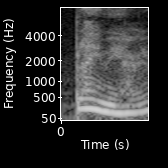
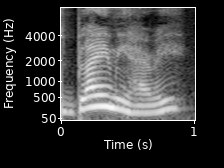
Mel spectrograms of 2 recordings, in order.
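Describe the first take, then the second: First: Said in the usual way. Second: Louder mock northern English Hagrid voice, a bit higher; Hagrid accent. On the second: Recalling Hagrid for viewers, a loud playful northern Hagrid impression. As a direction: belt out Blimey like a rough half-remembered Hagrid. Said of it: "He goes".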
